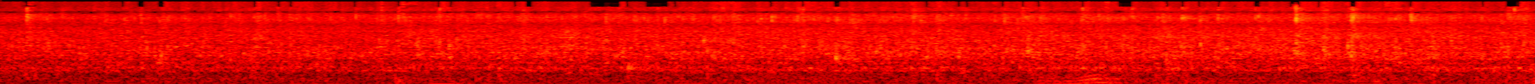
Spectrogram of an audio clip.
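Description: Dirty backwash water gushes steadily out of a household water filter onto plants, a continuous splashing flow with faint voices in the background.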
